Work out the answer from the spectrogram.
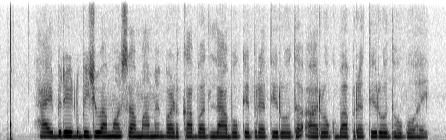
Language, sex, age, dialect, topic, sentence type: Magahi, female, 18-24, Southern, agriculture, statement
